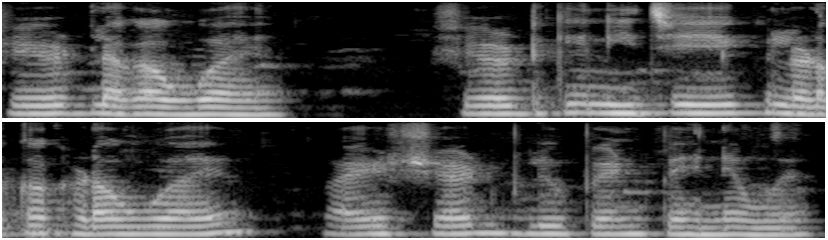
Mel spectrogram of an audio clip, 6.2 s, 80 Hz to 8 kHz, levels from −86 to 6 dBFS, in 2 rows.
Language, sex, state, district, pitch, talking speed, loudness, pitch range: Hindi, female, Chhattisgarh, Korba, 195 Hz, 185 wpm, -17 LUFS, 185-210 Hz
